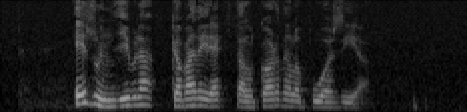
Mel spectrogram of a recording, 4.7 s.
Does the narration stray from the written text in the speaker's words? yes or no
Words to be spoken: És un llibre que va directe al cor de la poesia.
no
